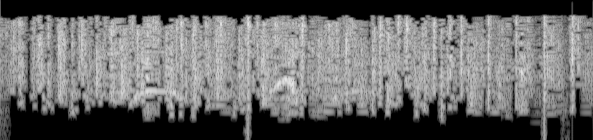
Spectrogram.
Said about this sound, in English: Here is a big applause for you.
